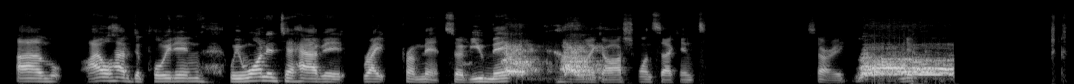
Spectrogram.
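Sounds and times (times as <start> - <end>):
speech: 0.2 - 5.2, 5.8 - 7.1, 8.1 - 9.4
dog barking: 5.0 - 6.0, 8.6 - 9.6
dog yipping: 5.0 - 6.0.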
